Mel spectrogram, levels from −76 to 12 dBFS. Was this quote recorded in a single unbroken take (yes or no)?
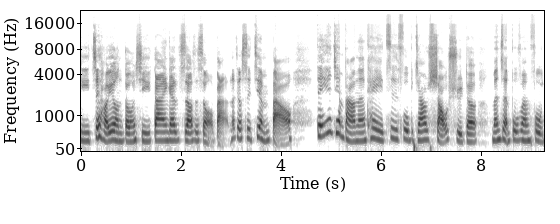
yes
